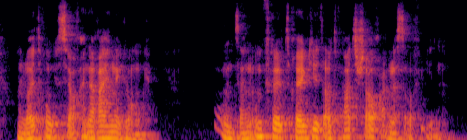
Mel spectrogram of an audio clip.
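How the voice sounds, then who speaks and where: Audible room echo surrounds a man speaking at a medium pitch and a moderate pace with ordinary pitch variation. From Germany, moved from Bosnia-Herzegovina as child. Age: 40s. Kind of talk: casual chat. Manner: halting.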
